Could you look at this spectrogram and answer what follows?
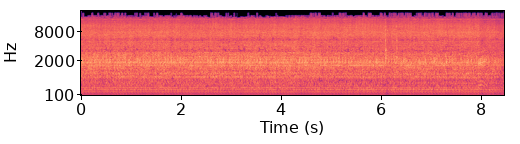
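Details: Kubota B2601 diesel tractor, first start in a month in cold weather with block, oil and transmission heaters, started quickly; steady even diesel clatter at idle, no misses or knocks while warming up, normal.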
